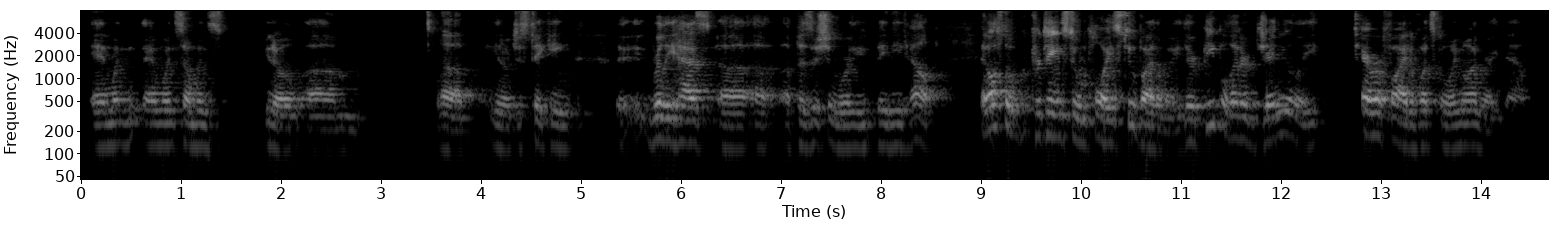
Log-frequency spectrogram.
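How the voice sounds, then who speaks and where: A man talks at a fairly quick pace with long, frequent pauses and big swings in loudness, and audible room echo fills the recording. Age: 60s. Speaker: real estate developer. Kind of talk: panel discussion. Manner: halting.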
